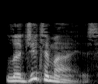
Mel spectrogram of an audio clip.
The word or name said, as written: legitimize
